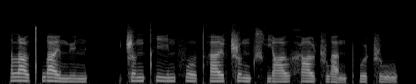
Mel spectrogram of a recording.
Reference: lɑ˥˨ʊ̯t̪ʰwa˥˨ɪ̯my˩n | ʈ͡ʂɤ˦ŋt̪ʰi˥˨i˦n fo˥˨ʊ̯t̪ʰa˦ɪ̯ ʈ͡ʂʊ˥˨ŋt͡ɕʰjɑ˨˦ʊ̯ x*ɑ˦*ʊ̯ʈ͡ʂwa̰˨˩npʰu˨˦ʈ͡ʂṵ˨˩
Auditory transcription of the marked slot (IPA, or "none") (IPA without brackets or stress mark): ɑ˦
